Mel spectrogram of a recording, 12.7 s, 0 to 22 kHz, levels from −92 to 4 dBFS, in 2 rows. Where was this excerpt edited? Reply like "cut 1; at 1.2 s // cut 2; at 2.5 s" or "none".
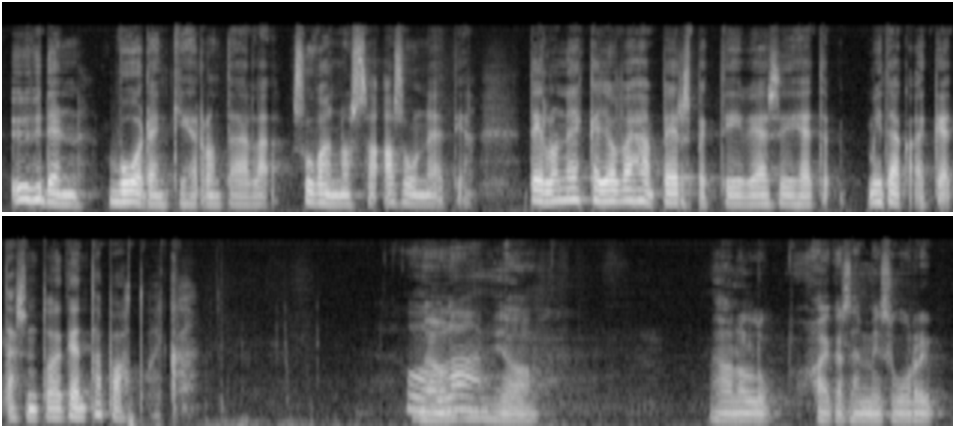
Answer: none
